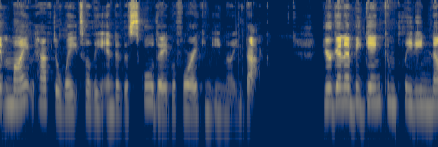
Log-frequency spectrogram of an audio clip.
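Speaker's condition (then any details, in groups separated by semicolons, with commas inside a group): No condition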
